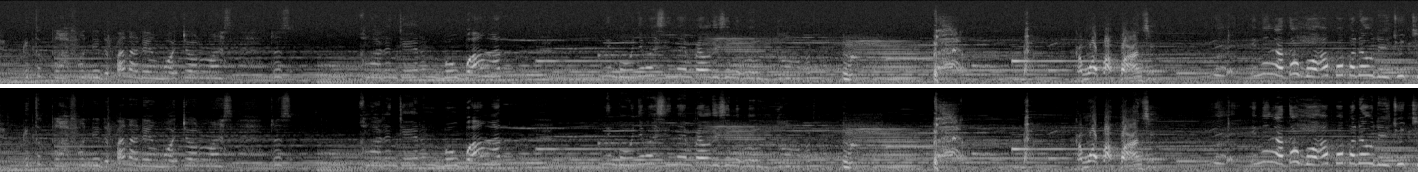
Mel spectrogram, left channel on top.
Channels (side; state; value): left; noise; hiss, 18 dB below the sound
